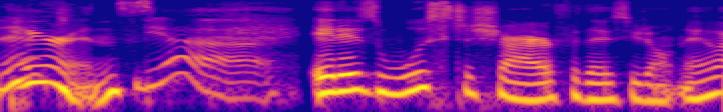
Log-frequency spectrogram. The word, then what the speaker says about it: Worcestershire: It is Worcestershire, for those who don't know. I've heard some people mispronounce it.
